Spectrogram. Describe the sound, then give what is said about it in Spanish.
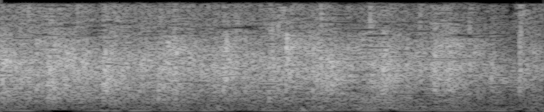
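Church audience applauding the Lord during a sermon, a dense, steady wash of applause that lasts the whole clip, muffled in tone and easing slightly at the very end. “Dale un fuerte aplauso al Señor.”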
